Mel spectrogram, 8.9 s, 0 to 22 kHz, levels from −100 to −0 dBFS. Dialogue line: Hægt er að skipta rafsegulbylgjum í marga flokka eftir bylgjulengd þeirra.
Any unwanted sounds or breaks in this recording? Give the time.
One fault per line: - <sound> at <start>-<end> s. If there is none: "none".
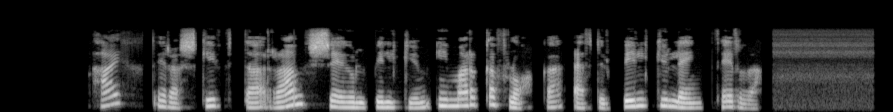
none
